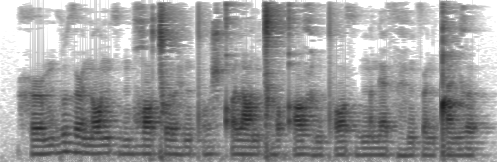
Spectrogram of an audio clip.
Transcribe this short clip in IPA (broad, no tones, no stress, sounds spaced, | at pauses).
h ə˞ m ṳ l ð ə˞ n ɔ n θ ṳ m ṳ ʁ ɔ ǀ ʊ l æ̤ n tʼ ɔ̤ ʒ qʼ u l ɑ n ǀ ɑ̤ l qʼ ɔ ɣ ɑ̤ n tʼ ɔ θ ṳ ŋ ʌ n ɛ θ æ̤ ŋ θ ə˞ n ǃ æ n ɣ ə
